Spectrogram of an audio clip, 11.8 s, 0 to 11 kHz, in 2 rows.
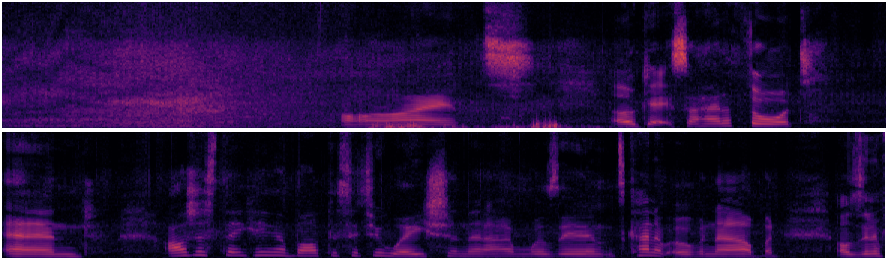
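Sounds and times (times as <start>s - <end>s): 
car passing by with road rumble and tire hiss: 0.0s - 4.1s
speech: 3.2s - 11.7s.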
